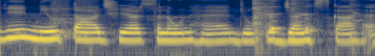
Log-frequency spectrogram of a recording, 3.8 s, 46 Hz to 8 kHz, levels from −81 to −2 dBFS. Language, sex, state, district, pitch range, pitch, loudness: Hindi, female, Bihar, West Champaran, 190-210 Hz, 195 Hz, -15 LUFS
